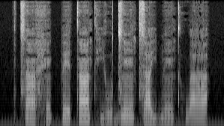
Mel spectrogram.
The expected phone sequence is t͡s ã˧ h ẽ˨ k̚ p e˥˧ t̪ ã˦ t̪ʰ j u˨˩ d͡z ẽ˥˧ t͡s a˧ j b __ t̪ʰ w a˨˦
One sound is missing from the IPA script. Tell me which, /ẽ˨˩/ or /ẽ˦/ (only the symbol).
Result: ẽ˦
